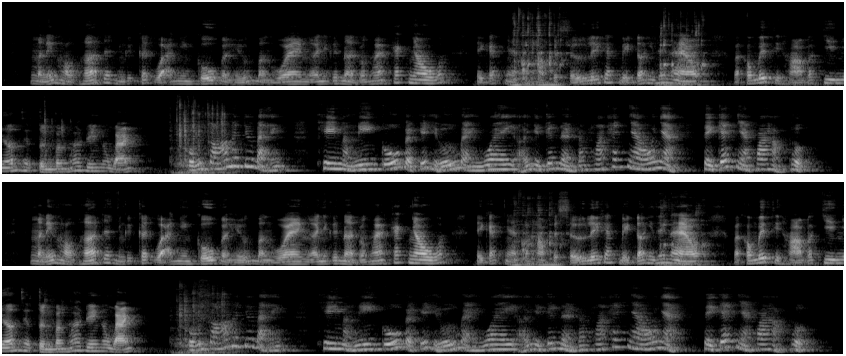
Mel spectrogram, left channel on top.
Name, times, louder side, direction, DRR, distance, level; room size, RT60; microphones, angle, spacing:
voice 1, 0.3-4.5 4.7-9.8, right 3 dB, 40° right, 0.7 m, -29 dB
sound 1, 4.7-5.9 6.5-8.3 8.8-9.8 10.1-11.2, left 3 dB, 25° left, 0.6 m, -40 dB
voice 2, 10.3-16.4, left 2 dB, 80° left, 1.0 m, -29 dB
7.5 x 4.6 x 5.8 m
head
